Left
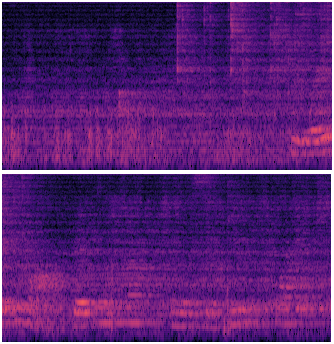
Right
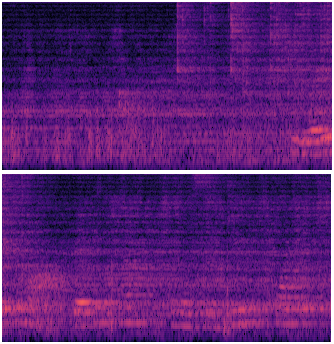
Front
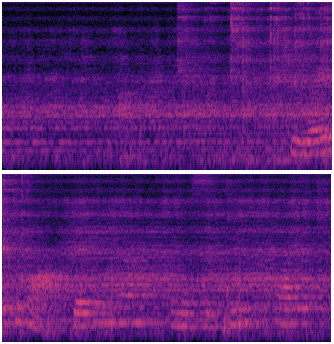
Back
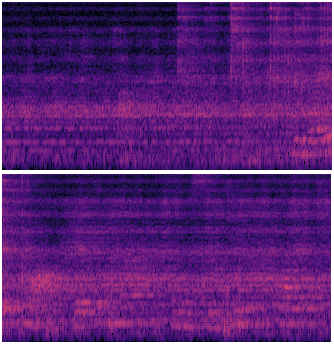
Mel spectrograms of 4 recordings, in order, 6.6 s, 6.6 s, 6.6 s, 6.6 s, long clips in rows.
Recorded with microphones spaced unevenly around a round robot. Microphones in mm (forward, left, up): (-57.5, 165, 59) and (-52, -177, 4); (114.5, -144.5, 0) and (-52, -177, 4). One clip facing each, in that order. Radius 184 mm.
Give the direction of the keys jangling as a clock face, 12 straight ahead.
9 o'clock.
